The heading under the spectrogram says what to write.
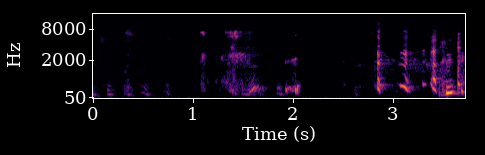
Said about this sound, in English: Did you just cough? Yes, I coughed because I smoked my thing too hard. You smoked your thing too hard? Oh, your Juul.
